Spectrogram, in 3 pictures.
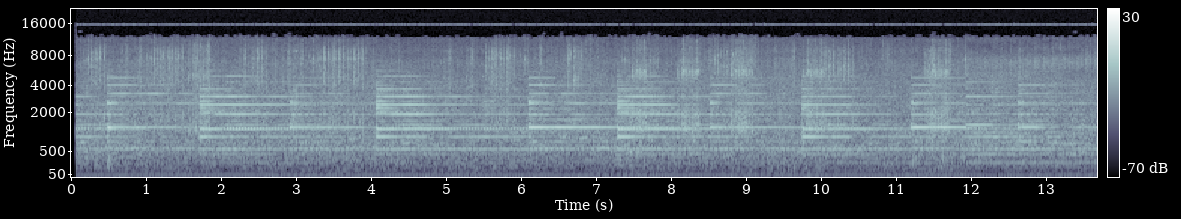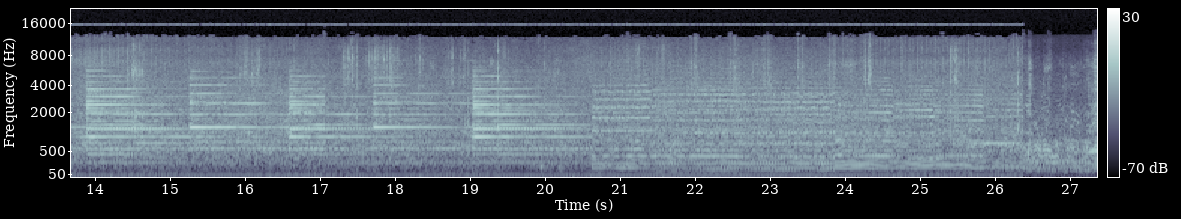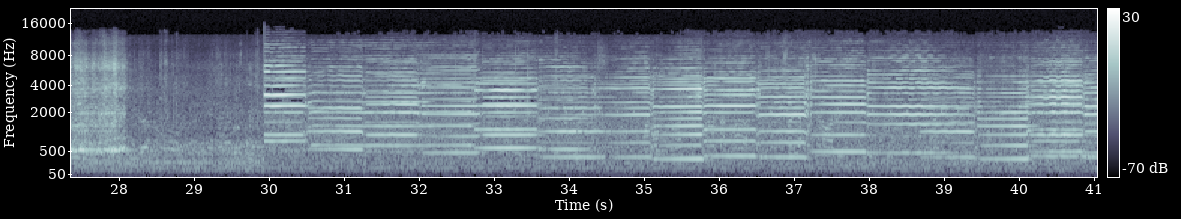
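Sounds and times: church bells ringing: 0.1s - 26.4s, 30.0s - 41.0s.

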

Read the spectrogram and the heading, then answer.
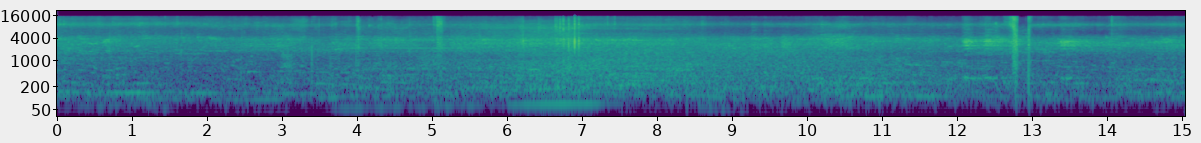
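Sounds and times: vehicle low rumble: 0.0s - 11.9s
indistinct voices: 0.0s - 15.0s
passing traffic: 0.0s - 15.0s.

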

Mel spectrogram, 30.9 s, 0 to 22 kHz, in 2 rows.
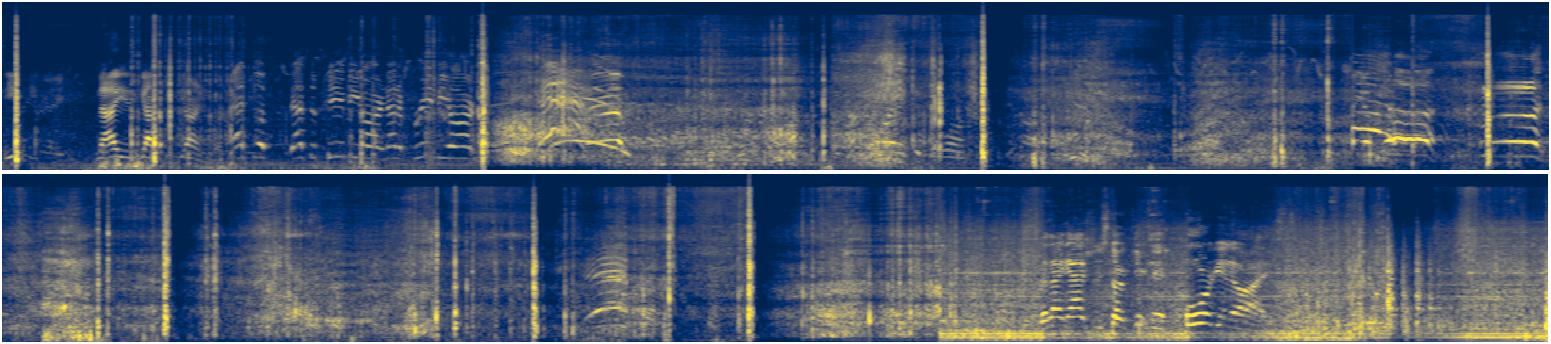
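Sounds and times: skateboard wheels rolling on concrete: 0.0s - 30.9s
skateboard knocking on concrete: 1.2s - 2.6s, 3.4s - 10.6s, 15.9s - 25.1s, 28.6s - 30.0s.

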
